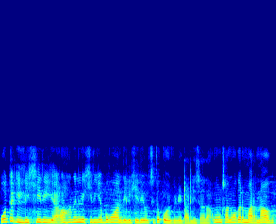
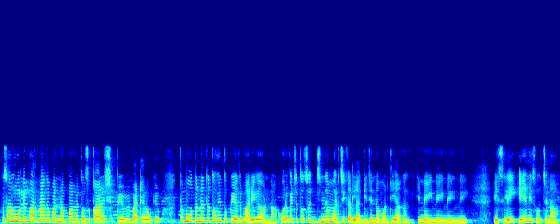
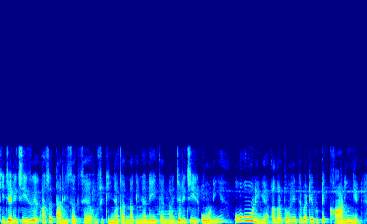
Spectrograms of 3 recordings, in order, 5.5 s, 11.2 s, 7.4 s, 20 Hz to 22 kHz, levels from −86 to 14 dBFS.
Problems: constant background noise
